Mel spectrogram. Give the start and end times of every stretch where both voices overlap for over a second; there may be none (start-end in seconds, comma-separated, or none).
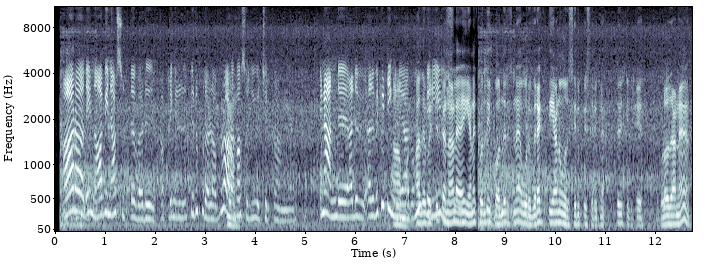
6.8-8.2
